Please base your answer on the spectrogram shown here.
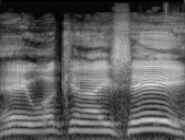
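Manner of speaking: put-on slight Scottish accent, high. After being told he's more Shrek, answering in a Shrek Scottish accent. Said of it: "Was that the Scottish accents?".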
